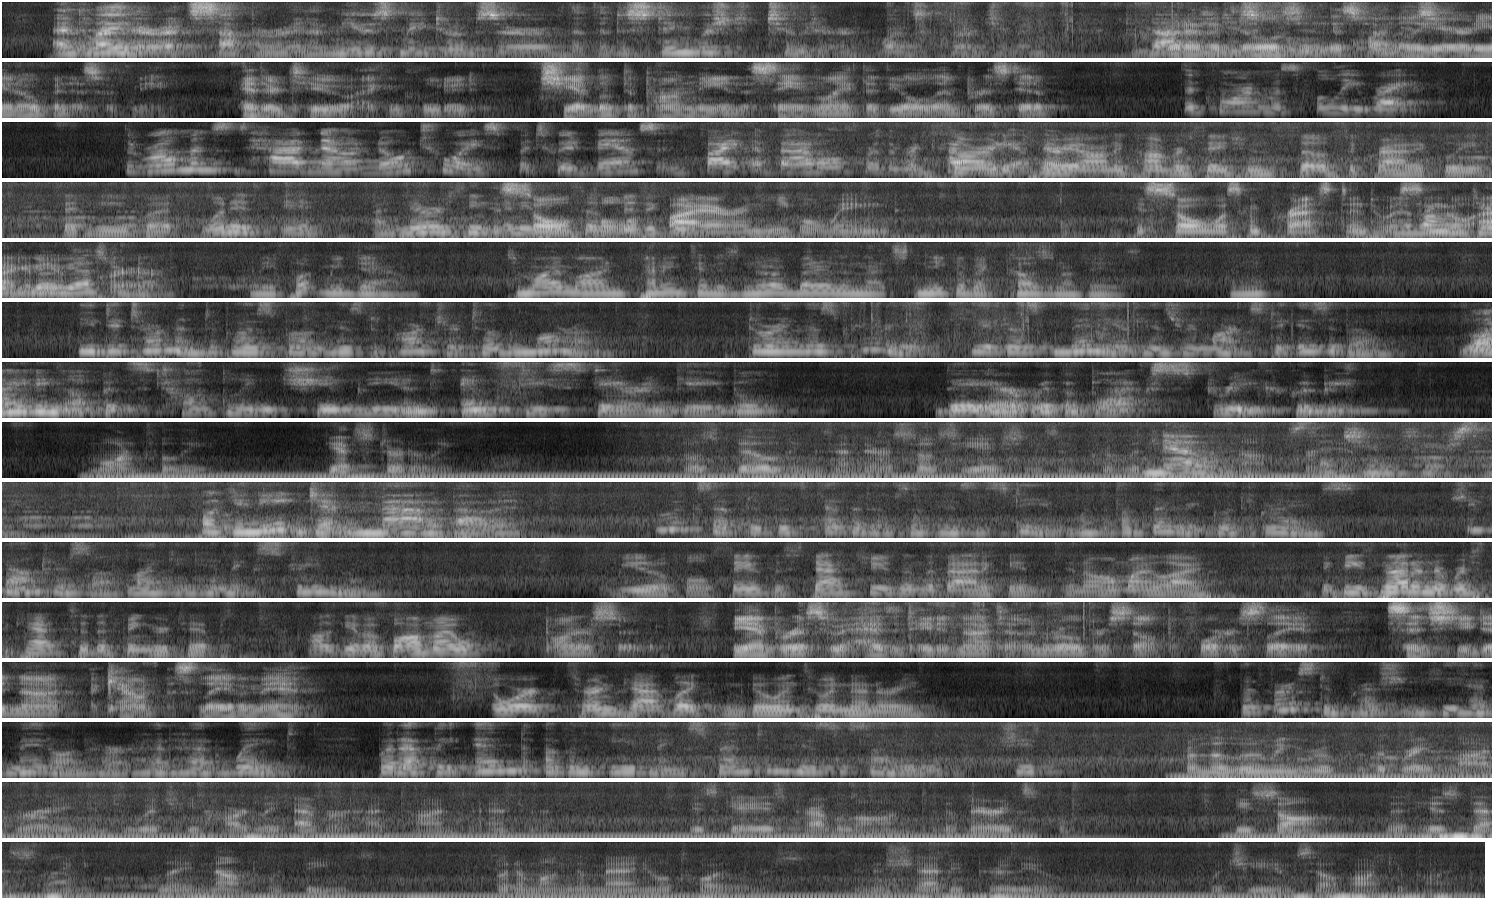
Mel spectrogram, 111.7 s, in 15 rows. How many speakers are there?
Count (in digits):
10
